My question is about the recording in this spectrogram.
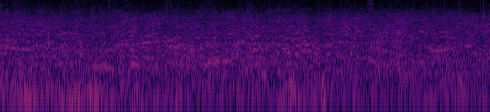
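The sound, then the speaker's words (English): A steady wash of crowd noise from a large camp-day crowd at a Salem Sox baseball game, many voices blending into an even murmur of chatter with no single speaker standing out, holding constant throughout. “We mentioned, or Gio mentioned, that today is camp day and a really good crowd on hand, easily the best crowd of the season so far for the Salem Sox.”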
